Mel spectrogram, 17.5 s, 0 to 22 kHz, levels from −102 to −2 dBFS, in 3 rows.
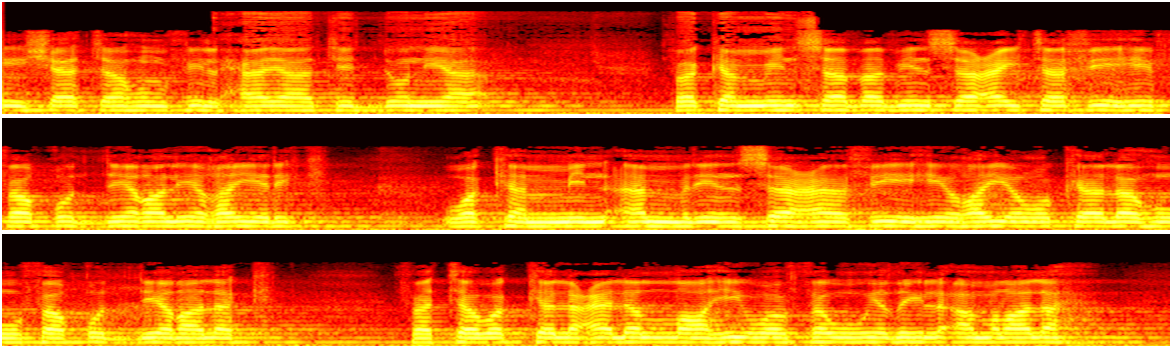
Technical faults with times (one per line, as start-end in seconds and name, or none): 1.05-4.06 imaging from sample-and-hold upsampling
